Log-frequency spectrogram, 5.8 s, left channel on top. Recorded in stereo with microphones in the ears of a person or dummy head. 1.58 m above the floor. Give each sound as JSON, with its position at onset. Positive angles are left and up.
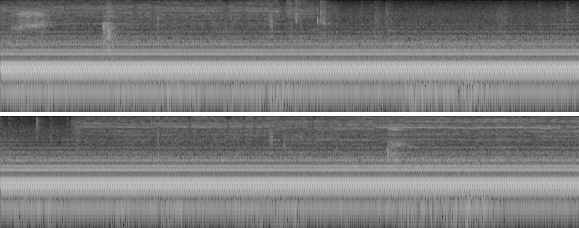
{"t": 0.0, "sound": "an engine running", "side_deg": -15}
